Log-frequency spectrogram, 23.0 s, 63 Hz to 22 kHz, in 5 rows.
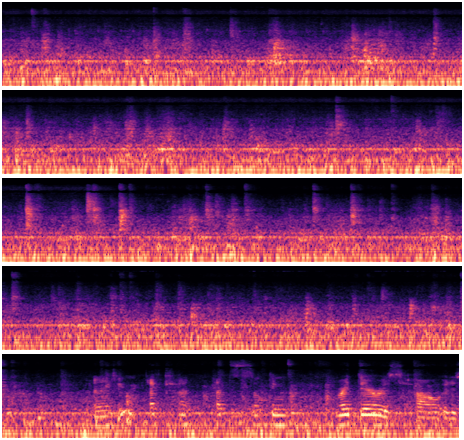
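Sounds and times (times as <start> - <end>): washing machine motor hum: 0.0 - 22.9.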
